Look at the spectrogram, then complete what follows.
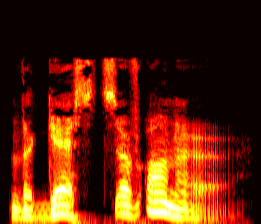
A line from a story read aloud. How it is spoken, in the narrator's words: he said, his voice as resonant as a men's chorus speaking in unison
